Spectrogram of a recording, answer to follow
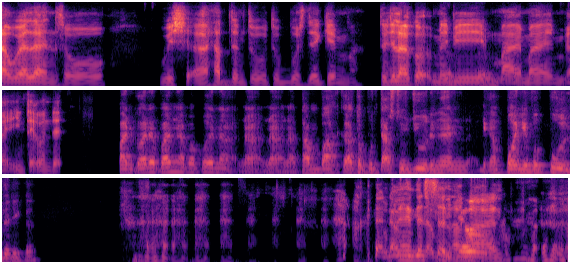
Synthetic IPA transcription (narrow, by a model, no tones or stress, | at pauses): awɛlə̃nso | wit͡ʃaɦɛlp̚dɛ̃mtutubusdɛɡẽmt̪ud͡ʒulakɔʔmebimajmajḭ̃ntɛ̰k̚tɔ̃ndɛt̚ | pankoadapanap̬aapənaʔna̰ʔna̰ʔna̰ʔt̪ambahkaat̪awp̬ʊnt̪aʔst̪ud͡ʒudəŋãndəŋãnpɔjnlivəpuldaɾikə | kit̪aɛ̃d̪ɛasənaaan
